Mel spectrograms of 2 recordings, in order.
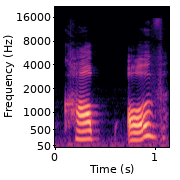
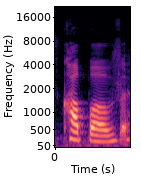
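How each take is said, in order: First: Both words are said fully and separately. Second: The two words are reduced and run together.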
